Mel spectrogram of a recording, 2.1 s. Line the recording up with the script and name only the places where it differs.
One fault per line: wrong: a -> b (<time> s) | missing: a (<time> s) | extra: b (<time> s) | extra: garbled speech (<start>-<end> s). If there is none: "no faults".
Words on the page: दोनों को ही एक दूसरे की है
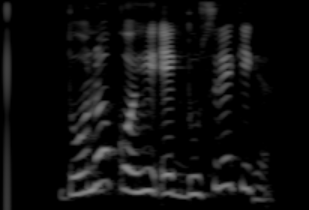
no faults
